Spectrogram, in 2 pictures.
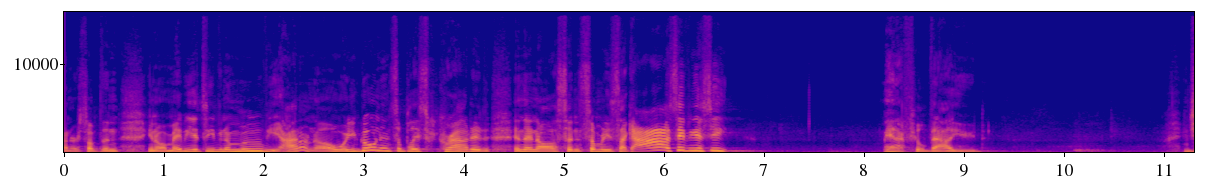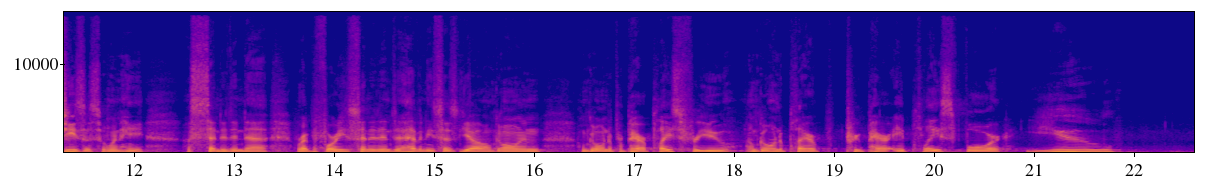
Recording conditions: large echoing room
